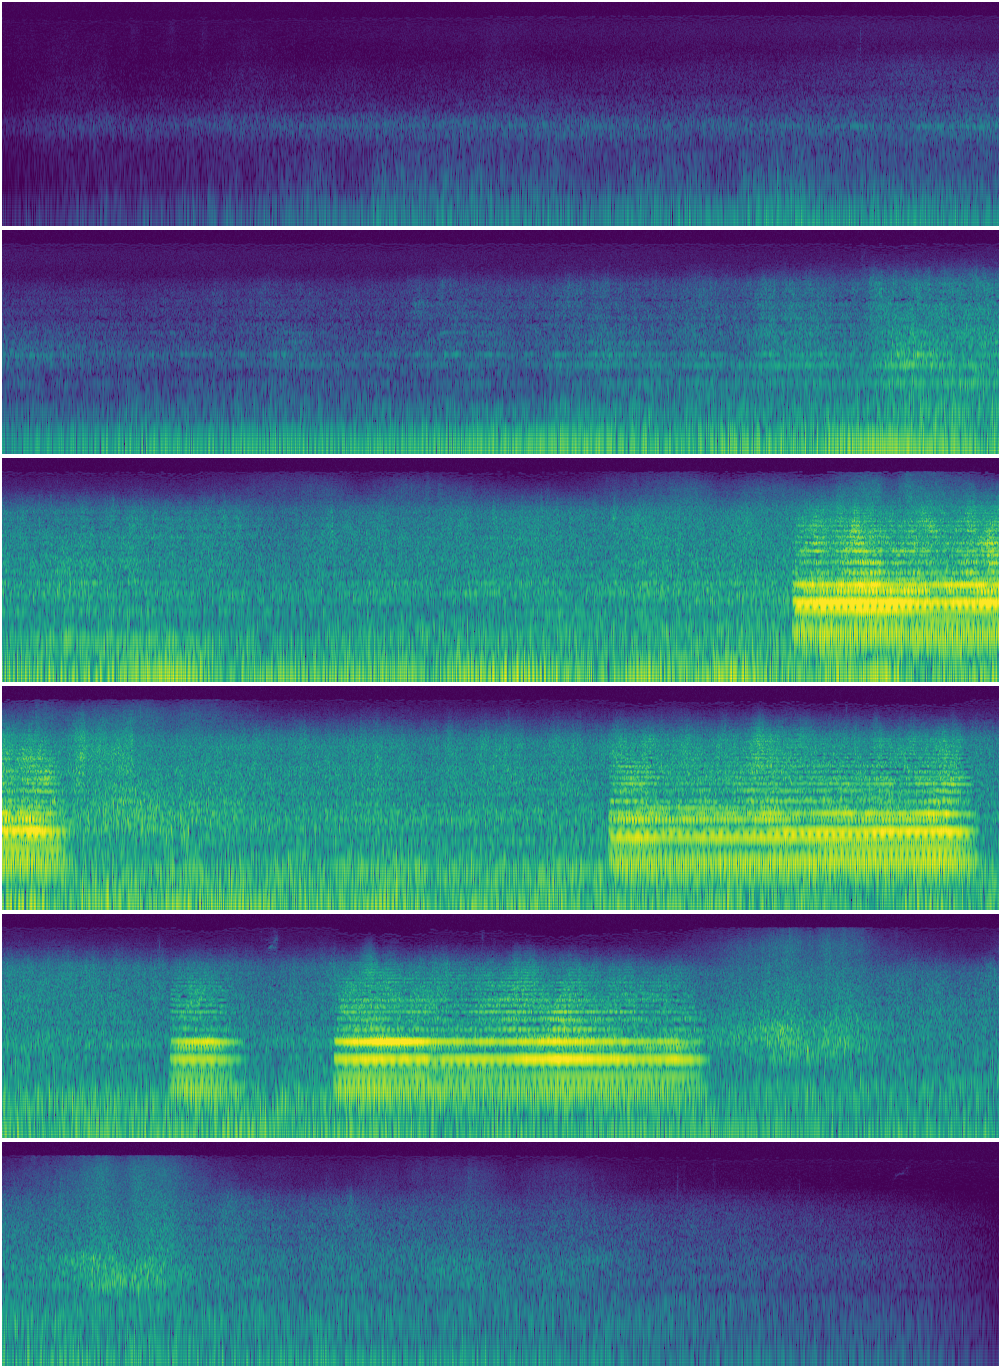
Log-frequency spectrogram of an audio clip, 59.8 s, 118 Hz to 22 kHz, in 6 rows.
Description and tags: Diesel engines approaching Cajon Pass in Southern California. The train sounds its horn as it approaches a crossing. Several autos can be heard behind me as the train passes. Field recording 4/21/2012 using a Sony PCM-D50 with internal microphones and wind screen.
Crossing, Stereo, Railway, Field-Recording, Whistle, Diesel, Locomotive, Horn, Train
